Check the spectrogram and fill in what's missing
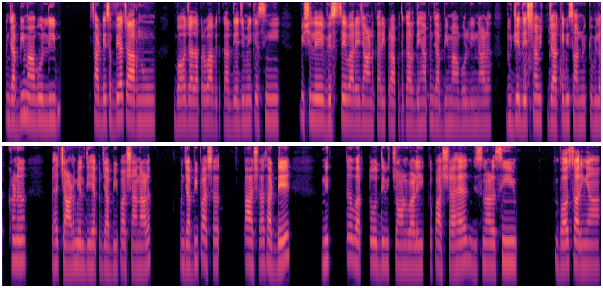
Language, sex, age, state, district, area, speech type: Punjabi, female, 45-60, Punjab, Fatehgarh Sahib, rural, spontaneous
